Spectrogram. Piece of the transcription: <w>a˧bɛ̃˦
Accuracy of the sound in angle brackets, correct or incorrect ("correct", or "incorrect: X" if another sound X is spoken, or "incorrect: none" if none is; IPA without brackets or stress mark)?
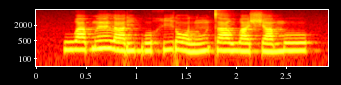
correct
